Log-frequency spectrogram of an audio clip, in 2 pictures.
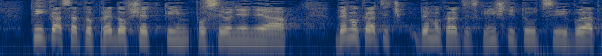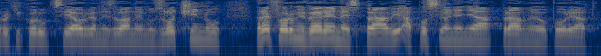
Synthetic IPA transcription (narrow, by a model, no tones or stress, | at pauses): t̪iːkasat̪ɔpɾɛd̪ɔʊʃɛt̪kiːmpɔsilɲɛɲɪa | d̪ɛmɔkɾat̪it͡skiɣinʃt̪it̪uːt͡siːbɔjapɾɔcikɔɾup̚t͡siiaɔɾɡanizɔʋanɛːmuzlɔt͡ʃinu | ɾɛfɔɾmiʋɛɾɛjnɛjspɾaːʋiapɔsilɲɛɲɪapɾaːʊnɛɦɔpɔɾɪat̪ku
